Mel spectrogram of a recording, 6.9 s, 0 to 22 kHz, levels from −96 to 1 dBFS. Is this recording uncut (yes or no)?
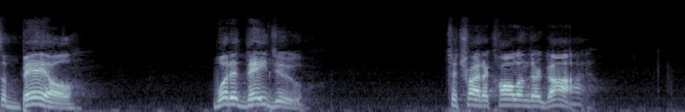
yes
